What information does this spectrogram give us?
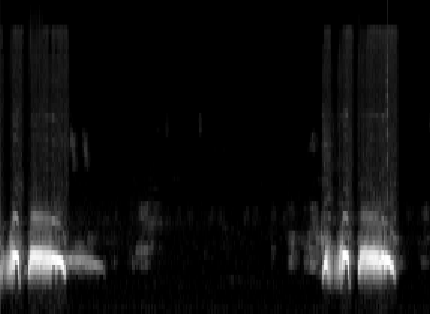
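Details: Spotted dove calling aggressively in a 'thúc' contest, thổ pha đồng voice style: one throaty coo phrase trailing into a soft fading tail, then after a pause of about three seconds another double-note-plus-long-coo phrase.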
